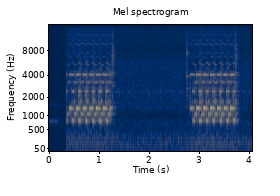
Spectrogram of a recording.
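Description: A telephone rings twice for an incoming call, each ring a bright, rapidly trilling burst about a second long, separated by a silent pause and heard alone.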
